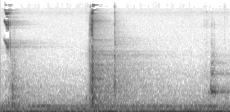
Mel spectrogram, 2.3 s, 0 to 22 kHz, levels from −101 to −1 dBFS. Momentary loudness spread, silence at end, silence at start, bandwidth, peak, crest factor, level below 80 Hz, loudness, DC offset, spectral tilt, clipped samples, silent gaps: 11 LU; 0 s; 0 s; 19.5 kHz; -6 dBFS; 26 dB; -38 dBFS; -37 LUFS; under 0.1%; -4 dB/octave; under 0.1%; none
